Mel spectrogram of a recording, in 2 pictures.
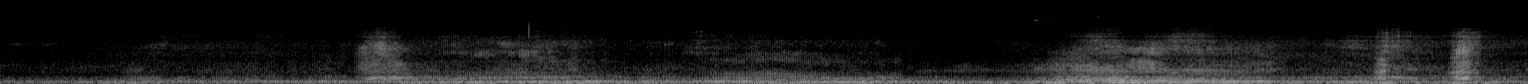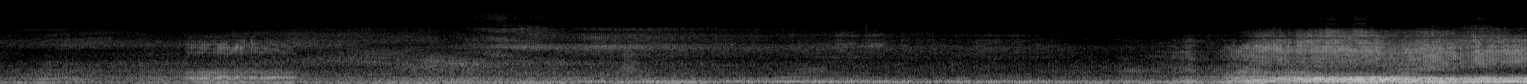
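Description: Motocross motorcycle engines revving up and down in pitch as they ride, loudest near the end as one comes close.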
